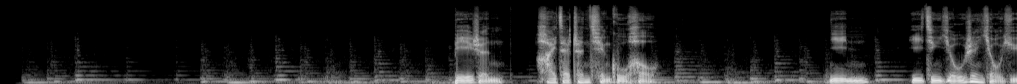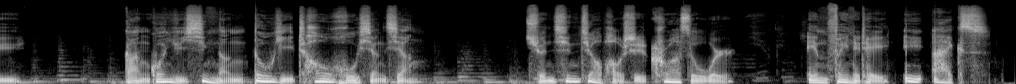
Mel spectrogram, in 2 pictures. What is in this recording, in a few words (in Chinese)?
广告; 英菲尼迪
